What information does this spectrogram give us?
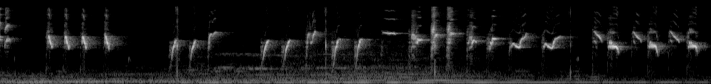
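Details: Greater green leafbird song aimed at provoking other birds to sing: groups of short sharp whistled notes, repeated slurred phrases and varied chips in a lively, uneven rhythm, with a low steady hum beneath.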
